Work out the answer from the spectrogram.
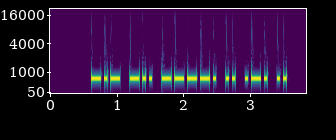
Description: Morse code, heard as a keyed tone, about 25 wpm, 700 Hz. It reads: KD9IRI
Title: USA Call Signs - 6 Characters - 25wpm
